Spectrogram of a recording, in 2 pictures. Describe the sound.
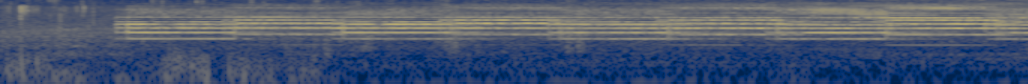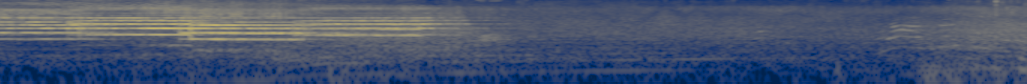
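An ambulance siren passes on the road, its two-tone wail alternating loudly for about nine seconds before cutting off. Fainter road noise continues afterwards.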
